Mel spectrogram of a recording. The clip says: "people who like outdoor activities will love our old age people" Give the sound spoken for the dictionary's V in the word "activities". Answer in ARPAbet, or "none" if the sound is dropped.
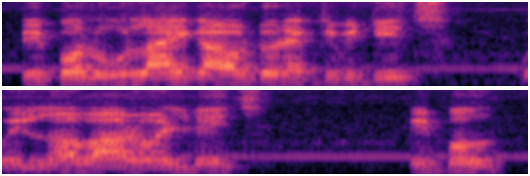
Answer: B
